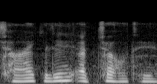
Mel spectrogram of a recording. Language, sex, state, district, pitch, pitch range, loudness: Chhattisgarhi, male, Chhattisgarh, Rajnandgaon, 150 Hz, 140-155 Hz, -19 LUFS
